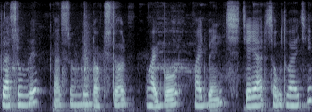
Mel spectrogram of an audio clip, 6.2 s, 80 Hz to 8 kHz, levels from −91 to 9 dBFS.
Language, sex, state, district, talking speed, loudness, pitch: Odia, female, Odisha, Khordha, 145 wpm, -18 LUFS, 200 Hz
